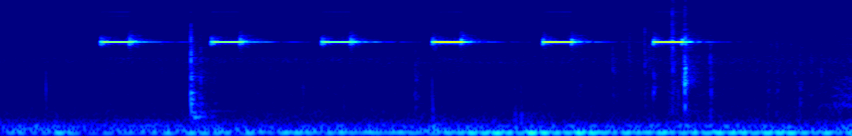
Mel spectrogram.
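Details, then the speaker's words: Pride Mobility scooter at switch-on: six sharp high beeps, about two a second, the controller code for a failed throttle potentiometer; fix is replacing the throttle potentiometer. "and this repair is going to indicate that your throttle potentiometer has gone bad"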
